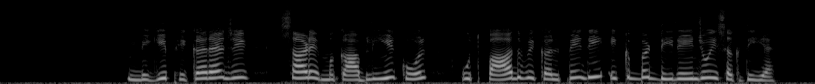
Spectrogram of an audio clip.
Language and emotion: Dogri, fearful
